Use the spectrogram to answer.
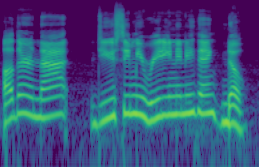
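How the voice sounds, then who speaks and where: A woman's voice: sits high, fast talker, fairly bright tone, dry recording. A woman hosting a podcast from her couch at home, talking in a casual, emphatic way, with lots of "like" and some swearing. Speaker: podcast host.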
